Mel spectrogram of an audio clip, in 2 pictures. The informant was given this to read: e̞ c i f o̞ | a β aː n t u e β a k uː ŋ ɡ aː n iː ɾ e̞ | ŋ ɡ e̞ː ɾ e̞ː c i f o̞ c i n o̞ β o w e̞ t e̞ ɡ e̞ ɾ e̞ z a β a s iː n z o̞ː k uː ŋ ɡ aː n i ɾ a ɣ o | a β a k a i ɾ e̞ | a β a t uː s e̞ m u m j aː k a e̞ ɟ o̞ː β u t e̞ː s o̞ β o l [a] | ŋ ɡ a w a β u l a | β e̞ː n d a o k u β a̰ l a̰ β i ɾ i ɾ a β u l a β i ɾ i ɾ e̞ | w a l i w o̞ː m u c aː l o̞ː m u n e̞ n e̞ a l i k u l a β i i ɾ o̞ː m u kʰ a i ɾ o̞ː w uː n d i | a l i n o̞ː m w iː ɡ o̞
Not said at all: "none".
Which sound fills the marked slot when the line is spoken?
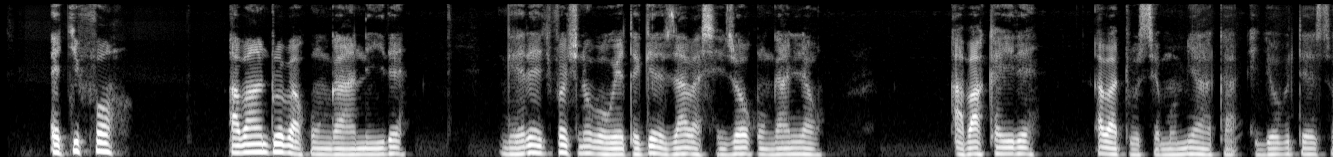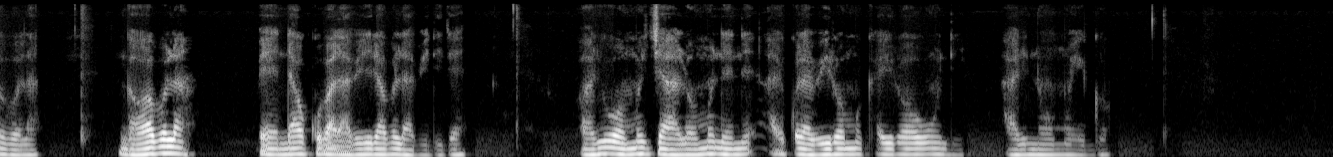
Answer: a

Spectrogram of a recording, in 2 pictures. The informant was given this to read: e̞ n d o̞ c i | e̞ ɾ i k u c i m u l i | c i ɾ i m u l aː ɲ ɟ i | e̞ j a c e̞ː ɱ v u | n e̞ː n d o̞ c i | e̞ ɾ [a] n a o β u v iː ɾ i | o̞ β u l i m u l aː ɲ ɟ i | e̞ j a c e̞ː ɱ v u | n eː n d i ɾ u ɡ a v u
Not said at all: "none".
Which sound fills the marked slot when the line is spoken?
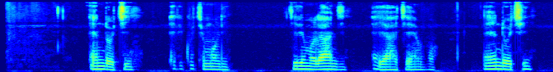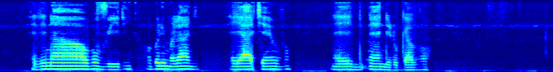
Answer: i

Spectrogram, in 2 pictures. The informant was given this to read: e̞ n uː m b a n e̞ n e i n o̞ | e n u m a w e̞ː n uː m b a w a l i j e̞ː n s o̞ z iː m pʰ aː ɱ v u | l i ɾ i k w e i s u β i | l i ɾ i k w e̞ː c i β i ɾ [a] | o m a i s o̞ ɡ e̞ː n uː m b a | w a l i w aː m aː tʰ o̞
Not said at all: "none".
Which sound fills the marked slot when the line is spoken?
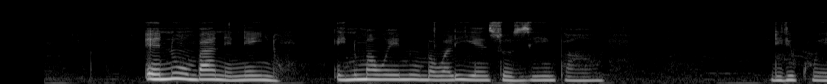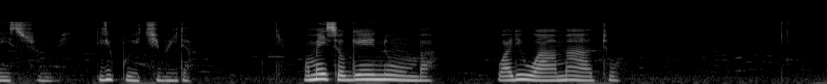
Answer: a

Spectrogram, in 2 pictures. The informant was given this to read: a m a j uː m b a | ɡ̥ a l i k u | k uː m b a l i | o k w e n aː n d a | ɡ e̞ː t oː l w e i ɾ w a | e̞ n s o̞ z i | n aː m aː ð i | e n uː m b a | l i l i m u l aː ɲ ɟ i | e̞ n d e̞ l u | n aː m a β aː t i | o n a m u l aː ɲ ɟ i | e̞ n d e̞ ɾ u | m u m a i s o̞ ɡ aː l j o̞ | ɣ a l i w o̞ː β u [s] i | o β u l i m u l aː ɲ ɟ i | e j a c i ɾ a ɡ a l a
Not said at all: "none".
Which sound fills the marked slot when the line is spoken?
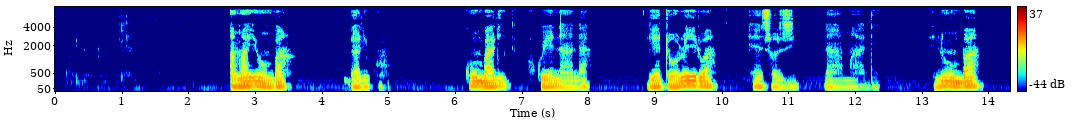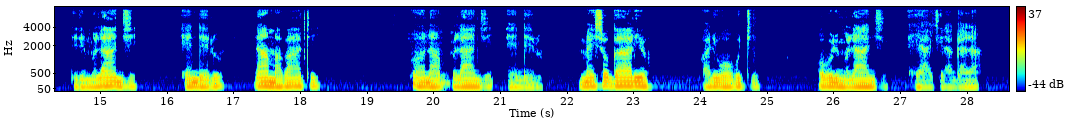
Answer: t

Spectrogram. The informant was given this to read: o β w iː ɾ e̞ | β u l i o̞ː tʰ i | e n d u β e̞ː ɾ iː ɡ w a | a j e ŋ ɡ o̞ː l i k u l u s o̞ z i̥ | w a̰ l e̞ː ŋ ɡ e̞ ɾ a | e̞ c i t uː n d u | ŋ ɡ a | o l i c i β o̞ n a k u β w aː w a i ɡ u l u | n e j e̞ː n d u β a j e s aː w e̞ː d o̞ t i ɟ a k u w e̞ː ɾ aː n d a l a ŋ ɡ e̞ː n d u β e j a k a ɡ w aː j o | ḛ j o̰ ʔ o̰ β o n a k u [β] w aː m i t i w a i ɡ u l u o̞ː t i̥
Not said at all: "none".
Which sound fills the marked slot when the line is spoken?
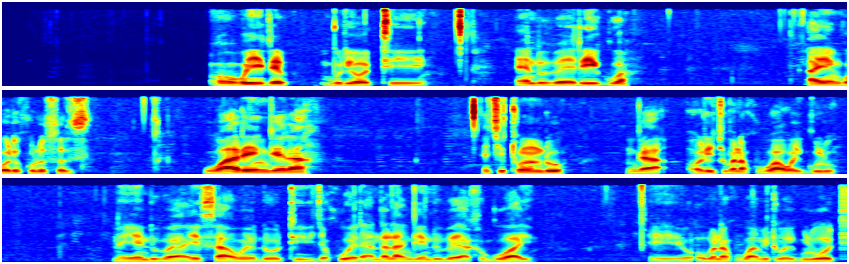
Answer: β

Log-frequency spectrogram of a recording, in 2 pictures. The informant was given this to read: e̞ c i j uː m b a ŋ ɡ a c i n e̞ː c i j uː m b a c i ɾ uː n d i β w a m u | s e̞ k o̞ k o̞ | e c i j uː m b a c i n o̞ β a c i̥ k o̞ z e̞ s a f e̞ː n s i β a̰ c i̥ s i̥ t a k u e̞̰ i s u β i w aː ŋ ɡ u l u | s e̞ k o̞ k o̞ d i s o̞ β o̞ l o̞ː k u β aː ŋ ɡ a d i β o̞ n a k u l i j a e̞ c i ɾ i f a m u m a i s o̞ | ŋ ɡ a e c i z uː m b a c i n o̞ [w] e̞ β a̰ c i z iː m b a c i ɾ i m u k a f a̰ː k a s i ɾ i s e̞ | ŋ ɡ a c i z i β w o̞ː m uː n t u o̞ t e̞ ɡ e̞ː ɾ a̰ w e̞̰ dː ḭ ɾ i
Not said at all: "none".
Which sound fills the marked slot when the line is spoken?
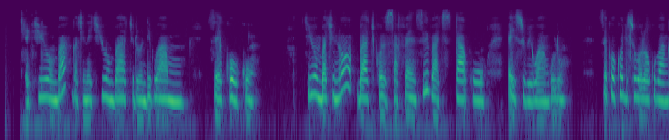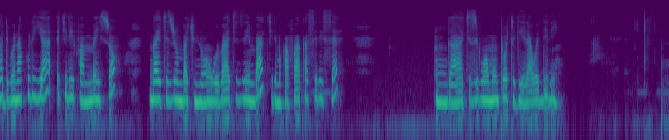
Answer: w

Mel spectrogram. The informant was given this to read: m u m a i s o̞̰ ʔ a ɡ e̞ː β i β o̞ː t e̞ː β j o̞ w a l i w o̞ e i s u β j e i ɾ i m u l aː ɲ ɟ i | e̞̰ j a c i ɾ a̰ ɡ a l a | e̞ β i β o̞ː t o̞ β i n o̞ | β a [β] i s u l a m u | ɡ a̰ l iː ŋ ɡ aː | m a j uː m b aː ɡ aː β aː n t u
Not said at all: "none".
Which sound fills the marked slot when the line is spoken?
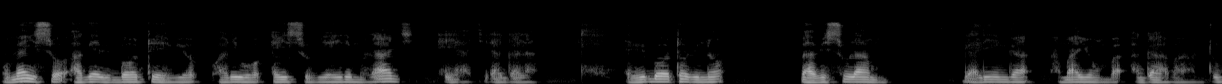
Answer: β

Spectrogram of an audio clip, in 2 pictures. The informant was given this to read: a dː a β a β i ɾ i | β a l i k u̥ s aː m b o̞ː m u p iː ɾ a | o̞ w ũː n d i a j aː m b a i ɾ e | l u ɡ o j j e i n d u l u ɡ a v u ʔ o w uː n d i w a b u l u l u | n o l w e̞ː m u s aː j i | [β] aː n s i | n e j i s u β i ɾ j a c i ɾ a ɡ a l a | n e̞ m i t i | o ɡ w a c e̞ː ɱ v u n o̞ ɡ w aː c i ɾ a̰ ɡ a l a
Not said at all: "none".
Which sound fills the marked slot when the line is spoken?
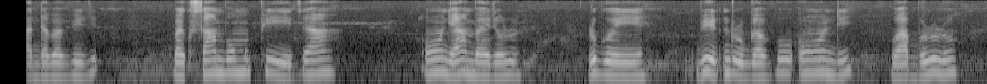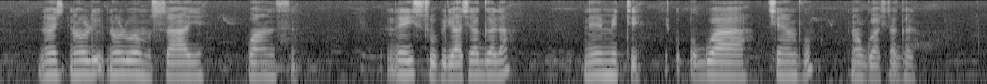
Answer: w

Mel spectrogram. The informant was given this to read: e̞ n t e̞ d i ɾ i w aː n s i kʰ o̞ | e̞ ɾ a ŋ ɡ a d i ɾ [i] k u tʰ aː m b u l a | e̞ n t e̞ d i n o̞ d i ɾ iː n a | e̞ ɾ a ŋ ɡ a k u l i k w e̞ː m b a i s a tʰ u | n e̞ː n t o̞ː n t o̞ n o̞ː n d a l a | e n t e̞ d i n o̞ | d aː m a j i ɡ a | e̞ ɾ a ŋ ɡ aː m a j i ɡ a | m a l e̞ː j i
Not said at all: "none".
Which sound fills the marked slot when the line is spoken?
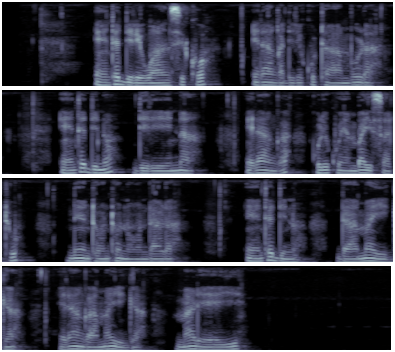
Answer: i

